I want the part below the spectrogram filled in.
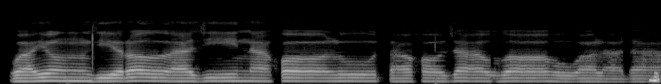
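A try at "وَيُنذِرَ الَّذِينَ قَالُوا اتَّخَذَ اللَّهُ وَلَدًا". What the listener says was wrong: Langsung dimasukin ya. Qalut langsung ada tasydidnya.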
